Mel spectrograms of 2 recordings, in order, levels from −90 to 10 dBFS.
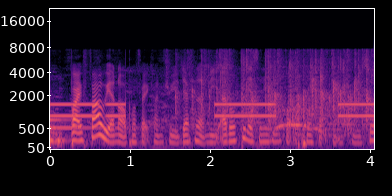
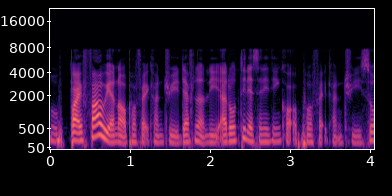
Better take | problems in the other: second | background sound (Telephone + Applause); as loud as the speech

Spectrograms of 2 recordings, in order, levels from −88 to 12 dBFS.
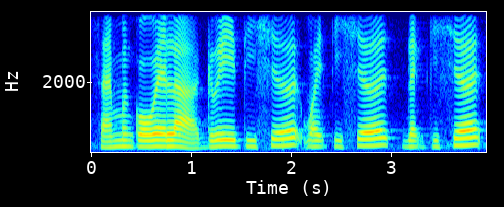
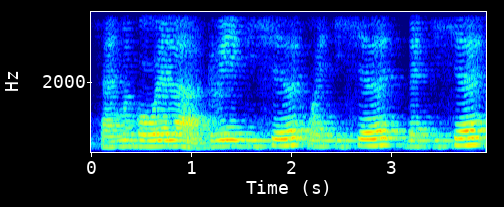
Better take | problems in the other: first | room echo; dies away in 2.4 s

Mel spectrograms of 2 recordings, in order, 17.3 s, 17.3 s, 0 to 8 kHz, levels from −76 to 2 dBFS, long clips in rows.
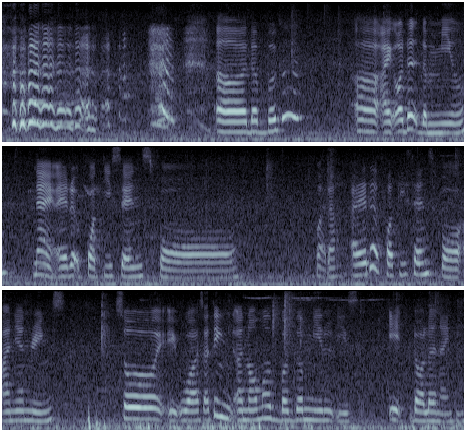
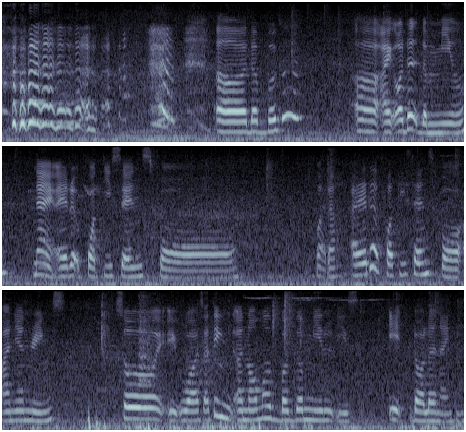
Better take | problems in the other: first | background sound (Mechanisms / Bicycle); 17 dB below the speech

